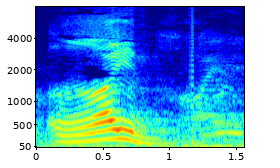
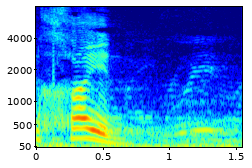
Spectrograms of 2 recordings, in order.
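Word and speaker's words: غين: Ain kir Hamzah ginin jangan Kin ya gain gainain gain gain jangan kain gho sama ko itu beda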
